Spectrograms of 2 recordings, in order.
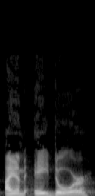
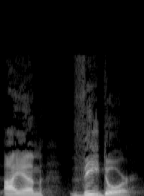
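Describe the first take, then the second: First: "a" said as a long "ay" before "door"; stress on A. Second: "the" said as "thee", held back by a pause before "door"; slow down and set off "the" as definitive; stress on THE. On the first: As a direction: pick out "a" as the wrong word. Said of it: "He doesn't say". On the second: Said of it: "in that definitiveness". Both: Shown as a demonstration.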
